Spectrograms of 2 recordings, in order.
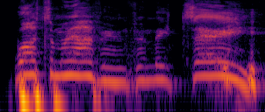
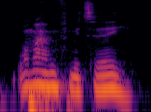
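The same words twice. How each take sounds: First: High, slow mock-angry yell; suddenly angry. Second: Said in the usual way. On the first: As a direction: mimic her flaring up, stretching the words. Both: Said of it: "why is she angry now".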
